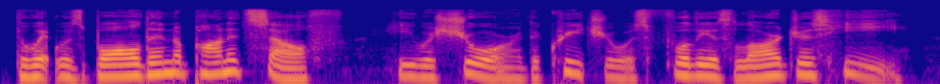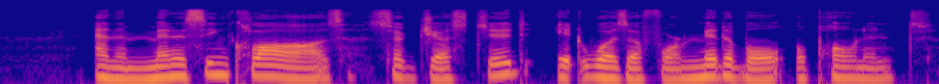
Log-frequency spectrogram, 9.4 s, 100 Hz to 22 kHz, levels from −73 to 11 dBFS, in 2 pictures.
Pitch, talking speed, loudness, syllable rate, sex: 165 Hz, 180 wpm, -19 LUFS, 5.4 syllables/s, female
